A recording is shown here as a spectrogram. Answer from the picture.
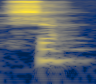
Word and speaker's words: chat: Tenemos la combinación CH que se pronuncia como el sonido sh, como silencio, sh. Y de ejemplo tenemos la palabra sha, sha. quiere decir gato.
